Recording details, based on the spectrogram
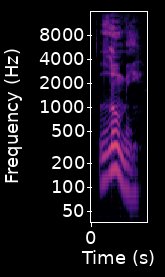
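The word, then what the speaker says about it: Lumé: there's a product called Lumi l-u-m-e and it's got the little fancy squiggle above the E I believe you know so it's pronounced as a or whatever loomy so the lady says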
